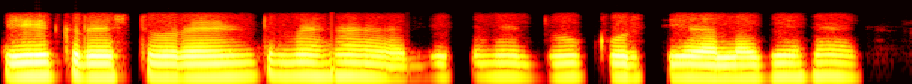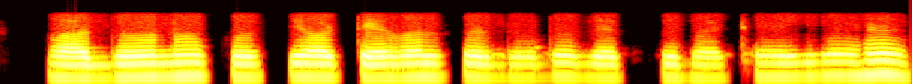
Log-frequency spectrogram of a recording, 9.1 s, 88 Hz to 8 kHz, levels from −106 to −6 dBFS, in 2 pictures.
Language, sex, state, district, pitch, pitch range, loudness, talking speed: Hindi, male, Bihar, Gopalganj, 135 Hz, 130-140 Hz, -18 LUFS, 130 wpm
